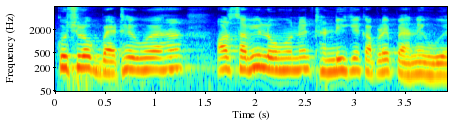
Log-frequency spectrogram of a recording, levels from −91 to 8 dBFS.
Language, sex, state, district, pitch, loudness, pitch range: Hindi, male, Uttar Pradesh, Lucknow, 185 Hz, -16 LUFS, 165-195 Hz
